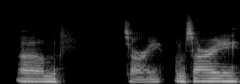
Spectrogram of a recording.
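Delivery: ordinary delivery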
